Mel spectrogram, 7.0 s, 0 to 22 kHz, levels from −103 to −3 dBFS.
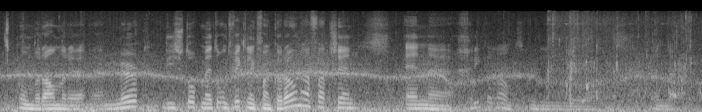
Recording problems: wind noise on the microphone; heavy; 6 dB below the speech
rain or running water; noticeable; throughout; 10 dB below the speech

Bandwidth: 14.5 kHz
